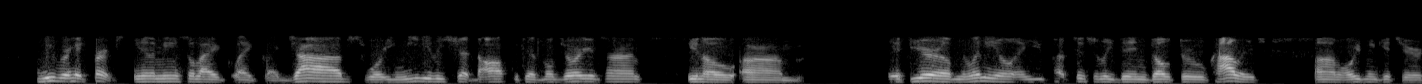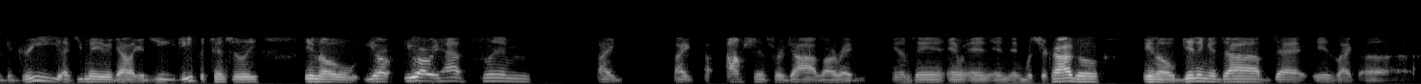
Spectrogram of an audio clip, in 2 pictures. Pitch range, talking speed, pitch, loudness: 110-135 Hz, 180 wpm, 120 Hz, -28 LUFS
